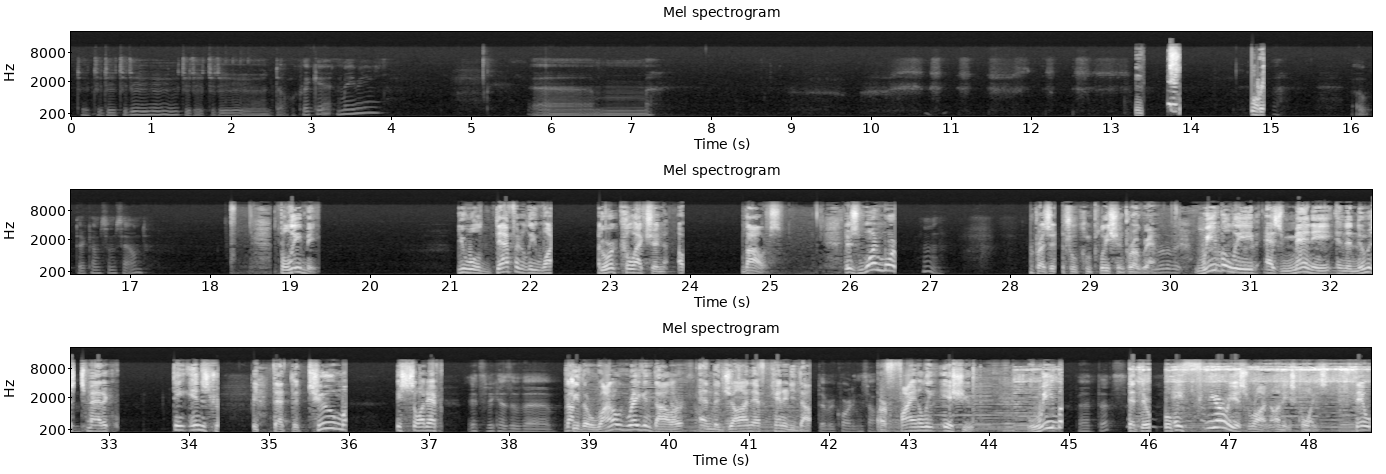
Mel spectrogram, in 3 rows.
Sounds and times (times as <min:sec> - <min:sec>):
Speech: 0:01.5 - 0:04.0, 0:05.8 - 0:07.4, 0:16.0 - 0:17.3, 0:28.3 - 0:33.1, 0:36.6 - 0:43.8, 0:44.5 - 0:48.7.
